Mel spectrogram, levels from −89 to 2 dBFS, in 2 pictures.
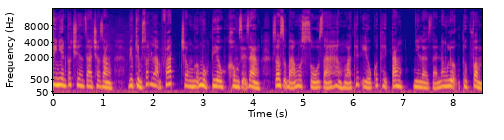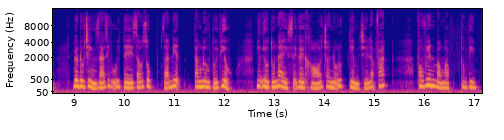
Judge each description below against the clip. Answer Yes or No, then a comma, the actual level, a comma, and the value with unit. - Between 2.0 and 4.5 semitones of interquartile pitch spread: Yes, average, 3.9 semitones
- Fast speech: Yes, fast, 260 wpm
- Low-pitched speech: No, high, 205 Hz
